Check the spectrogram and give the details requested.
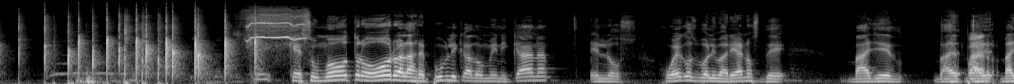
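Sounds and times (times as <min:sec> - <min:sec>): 
applause: 0:00.0 - 0:02.9
speech: 0:02.9 - 0:10.1.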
